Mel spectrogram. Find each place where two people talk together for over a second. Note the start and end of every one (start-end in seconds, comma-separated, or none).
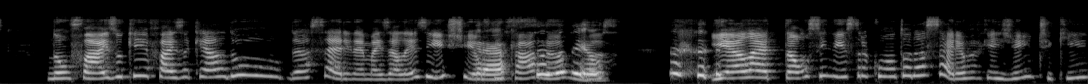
4.7-6.1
